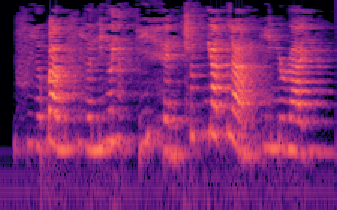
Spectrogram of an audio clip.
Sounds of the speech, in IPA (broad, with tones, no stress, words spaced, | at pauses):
fi˨˩˦ə̯ɓa˨˩˦w fi˨˩ə̯ni˧ə̯jə˨˩k̚ ʔi˧˥hɛ˨˩˨n cə˦˥k̚ ja˦˥t̚la˨˩˨m ki˧nɹa˧j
